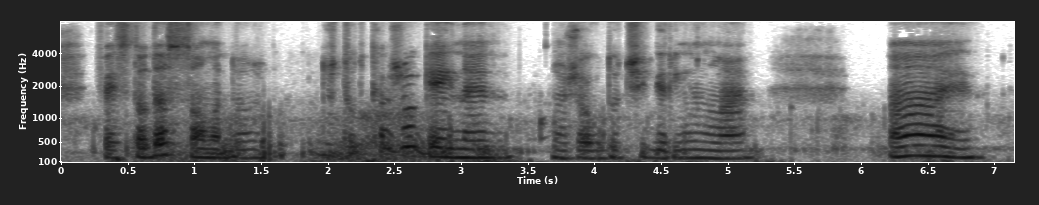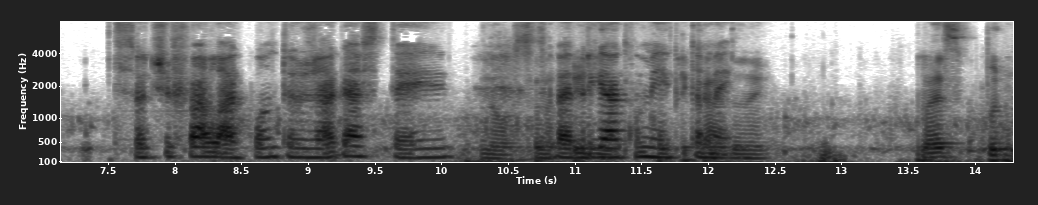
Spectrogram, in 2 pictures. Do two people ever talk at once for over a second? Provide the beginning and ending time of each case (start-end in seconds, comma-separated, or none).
10.8-12.3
